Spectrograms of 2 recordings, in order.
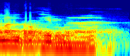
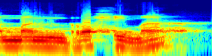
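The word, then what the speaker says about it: من رحم: Illa man rahimah ya gitu ya. Nah, dibacanya bisa dua ini. Bisa man rahima, bisa man ruhima. Tapi yang masyhurnya adalah man rahima.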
